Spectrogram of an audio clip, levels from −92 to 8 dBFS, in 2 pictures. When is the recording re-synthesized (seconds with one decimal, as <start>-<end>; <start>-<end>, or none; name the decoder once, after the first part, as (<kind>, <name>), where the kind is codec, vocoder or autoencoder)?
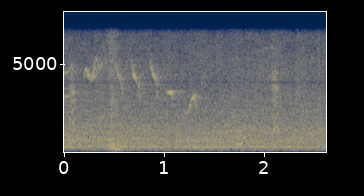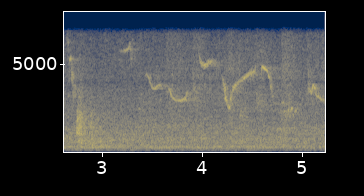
0.0-1.1 (vocoder, Vocos); 3.8-4.5

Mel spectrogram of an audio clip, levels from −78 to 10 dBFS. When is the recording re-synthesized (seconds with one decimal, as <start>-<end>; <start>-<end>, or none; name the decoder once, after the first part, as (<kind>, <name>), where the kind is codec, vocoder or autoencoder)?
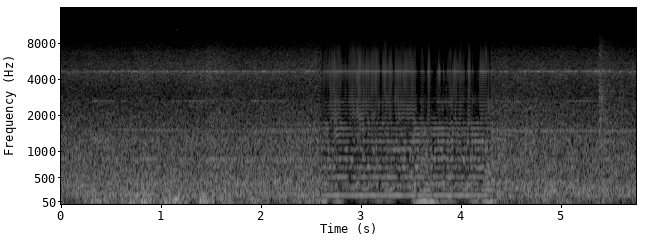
2.6-4.3 (vocoder, BigVGAN v2)

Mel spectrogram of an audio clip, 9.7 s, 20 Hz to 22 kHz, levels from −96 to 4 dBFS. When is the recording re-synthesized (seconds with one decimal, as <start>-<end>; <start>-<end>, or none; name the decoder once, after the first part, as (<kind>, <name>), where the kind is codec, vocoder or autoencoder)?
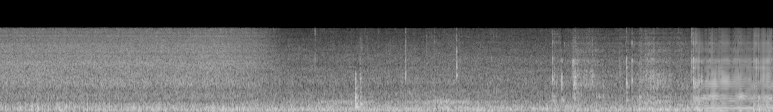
8.7-9.7 (vocoder, BigVGAN v2)

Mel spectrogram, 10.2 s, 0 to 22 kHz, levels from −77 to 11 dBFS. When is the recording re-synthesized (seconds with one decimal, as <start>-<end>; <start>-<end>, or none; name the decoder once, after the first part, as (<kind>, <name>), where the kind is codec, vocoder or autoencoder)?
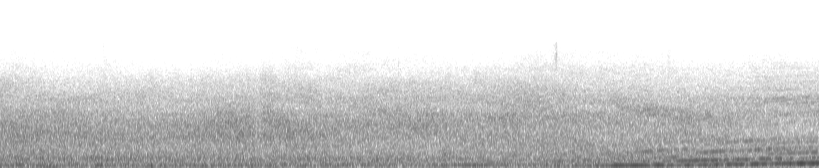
none

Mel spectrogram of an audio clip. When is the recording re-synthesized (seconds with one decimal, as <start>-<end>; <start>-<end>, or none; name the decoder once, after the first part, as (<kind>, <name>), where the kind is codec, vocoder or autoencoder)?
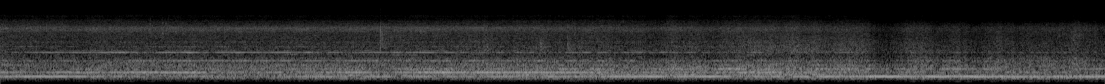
0.0-2.4 (vocoder, BigVGAN v2); 5.9-11.1

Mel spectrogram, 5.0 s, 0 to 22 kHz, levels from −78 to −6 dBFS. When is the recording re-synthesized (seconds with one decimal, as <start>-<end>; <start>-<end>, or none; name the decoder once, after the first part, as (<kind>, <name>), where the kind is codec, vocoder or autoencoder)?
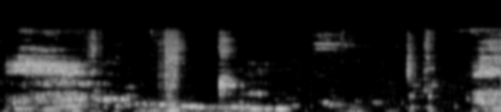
none

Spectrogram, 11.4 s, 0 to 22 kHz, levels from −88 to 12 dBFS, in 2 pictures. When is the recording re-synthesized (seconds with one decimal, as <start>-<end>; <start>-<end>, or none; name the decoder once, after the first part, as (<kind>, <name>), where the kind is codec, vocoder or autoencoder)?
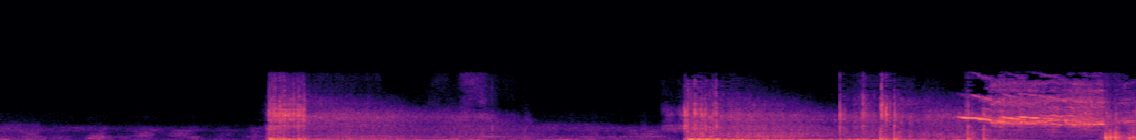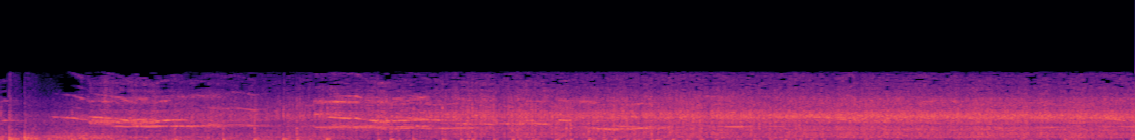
1.2-1.9 (vocoder, WaveNeXt)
